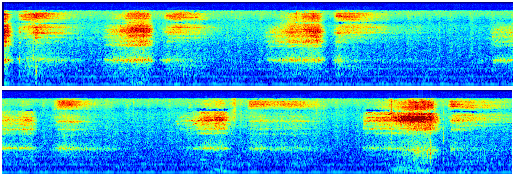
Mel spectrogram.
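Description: Repeated breathy, whistling snores with a slight snort, about fifteen breaths a minute, over a steady hum; snoring.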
